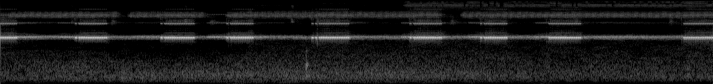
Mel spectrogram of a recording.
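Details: A cricket chirps in shrill, high bursts, each lasting about a third of a second and recurring every half to one second, over a fainter steady trill from the background.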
